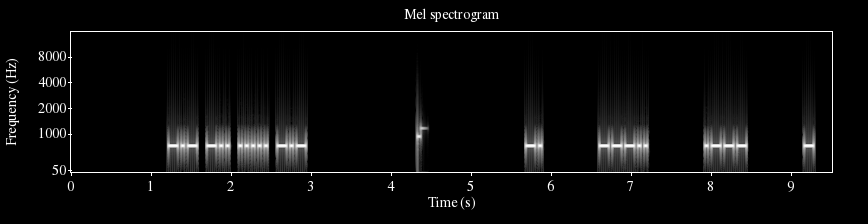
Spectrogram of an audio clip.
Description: Morse code, heard as a keyed tone, about 30 wpm, spaced as for 15 wpm, 700 Hz. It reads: KD5K N8JT
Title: USA Call Signs - 4 Characters - 6x Character Spacing - 30wpm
